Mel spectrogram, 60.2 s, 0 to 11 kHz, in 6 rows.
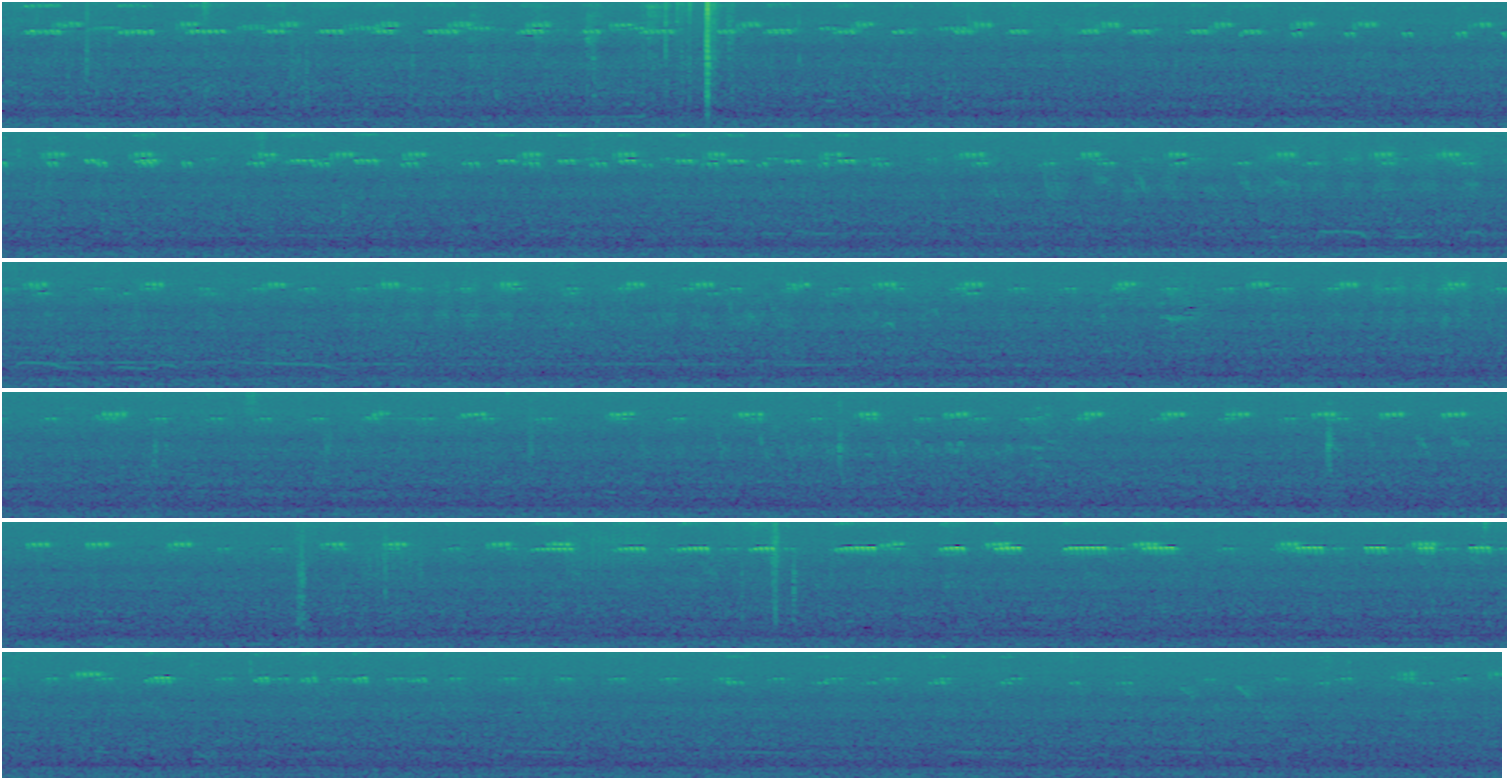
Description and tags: A few crickets chirping at the Arizona Sonora Desert Museum. This was recorded a little before 9 AM using an Edirol R-09HR.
